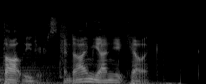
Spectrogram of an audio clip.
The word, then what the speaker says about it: Jekielek: This is American Thought Leaders, and I'm Jan Jekielek. Jekielek, that's how you say his name.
